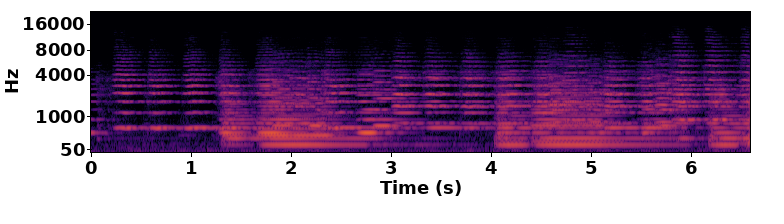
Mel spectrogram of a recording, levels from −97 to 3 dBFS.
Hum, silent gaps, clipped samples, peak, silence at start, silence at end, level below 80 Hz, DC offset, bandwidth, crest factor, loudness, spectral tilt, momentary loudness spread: none; none; under 0.1%; -28 dBFS; 0 s; 0 s; -80 dBFS; under 0.1%; 14 kHz; 16 dB; -43 LUFS; -5 dB/octave; 6 LU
